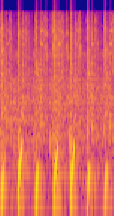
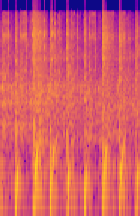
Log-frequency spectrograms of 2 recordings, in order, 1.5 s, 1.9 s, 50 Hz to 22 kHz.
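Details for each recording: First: Petter A1 stationary engine, adjustable jet screwed in then opened 1.5 to 2 turns, no exhaust fitted: loud unmuffled cracking bangs about four a second; exhaust back pressure would often even out the running. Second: Petter A1 single-cylinder stationary engine with Wipac magneto, just timed without flywheel timing marks, running without exhaust fitted: crisp evenly spaced exhaust barks about one a second, steady rhythm, no misfires; runs quite well.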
